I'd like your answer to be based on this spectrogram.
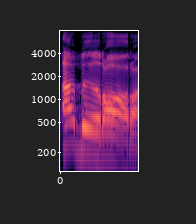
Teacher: اس میں ہوتا ہے قلقلہ، با میں کیا ہوتا ہے، آواز لوٹ کر آتی ہے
